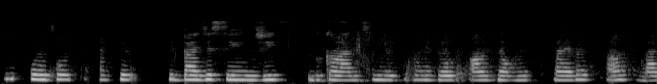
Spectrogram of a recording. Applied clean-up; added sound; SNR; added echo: neural mask model DeepFilterNet 3.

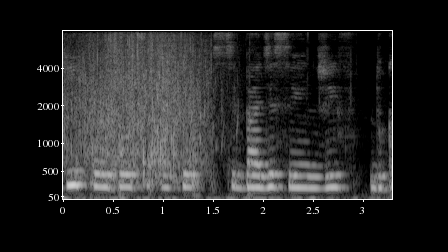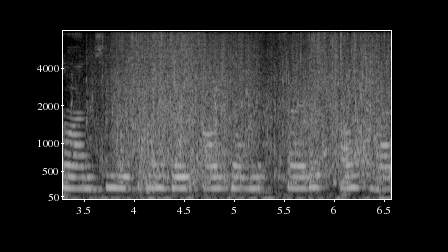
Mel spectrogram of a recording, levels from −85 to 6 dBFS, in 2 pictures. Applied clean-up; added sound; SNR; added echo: none; Water / Splash, splatter; 6 dB; reverberation time 0.2 s.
